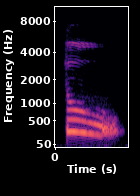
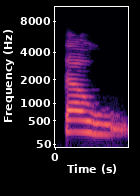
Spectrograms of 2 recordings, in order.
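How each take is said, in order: First: The vowel is a plain 'u' sound. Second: The vowel glides from 'a' toward 'w'. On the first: The speaker calls it wrong. "This is not tu" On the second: The speaker calls it right. "So we say taw"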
